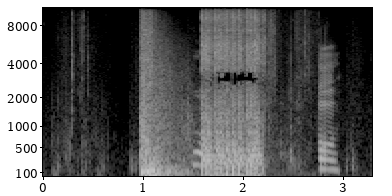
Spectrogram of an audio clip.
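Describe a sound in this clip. A scoped rifle fires a loud shot.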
